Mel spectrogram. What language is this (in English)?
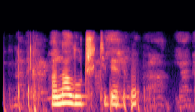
Russian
